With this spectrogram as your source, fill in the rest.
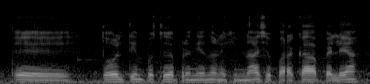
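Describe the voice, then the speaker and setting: Over light background noise, a man with a dark, mellow tone and fairly low pitch speaks at a fairly quick pace with fairly even intonation. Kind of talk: interview answer. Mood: calm, subdued. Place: hall.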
